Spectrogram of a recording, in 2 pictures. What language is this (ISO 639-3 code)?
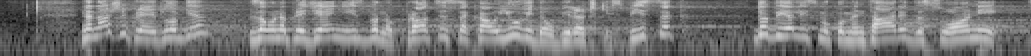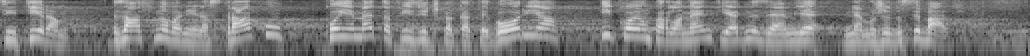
srp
